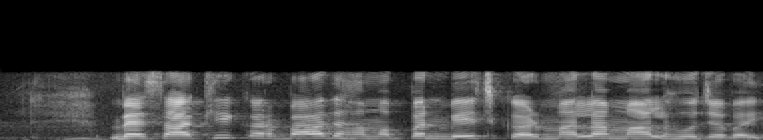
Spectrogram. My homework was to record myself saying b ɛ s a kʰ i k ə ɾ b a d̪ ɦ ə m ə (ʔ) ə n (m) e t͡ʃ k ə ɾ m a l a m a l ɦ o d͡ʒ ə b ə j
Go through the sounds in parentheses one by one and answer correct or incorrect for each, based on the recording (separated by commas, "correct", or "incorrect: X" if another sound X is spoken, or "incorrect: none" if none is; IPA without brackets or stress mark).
incorrect: p, incorrect: b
